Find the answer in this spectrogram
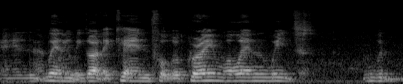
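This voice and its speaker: A woman speaks at a fairly low pitch and fairly slow pace in a flat monotone. Noticeable background noise and audible room echo are present. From Australia, French Island, Victoria. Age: 80s+. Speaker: family elder. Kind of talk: oral history interview.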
